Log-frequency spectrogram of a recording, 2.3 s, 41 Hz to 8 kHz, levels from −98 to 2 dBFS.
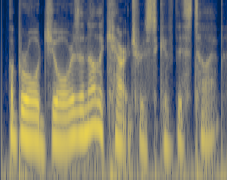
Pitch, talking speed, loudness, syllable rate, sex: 140 Hz, 235 wpm, -18 LUFS, 7.7 syllables/s, male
